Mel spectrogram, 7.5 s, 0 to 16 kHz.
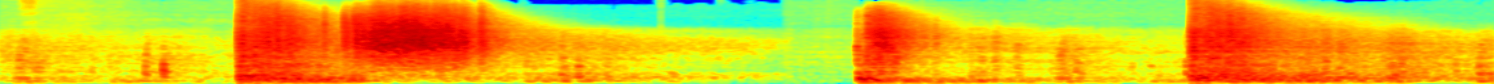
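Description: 5-inch canister shells from a Fox Fireworks T-800 24-shot repeater: a shell bursts overhead about a second in, with a brief hiss after the bang. About four seconds in a shell lifts from its tube with a thump, and it bursts about six seconds in, the boom echoing away.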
